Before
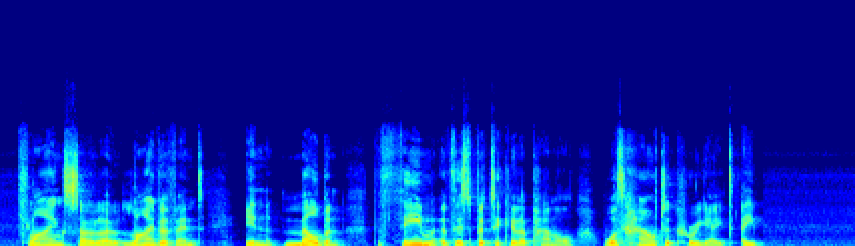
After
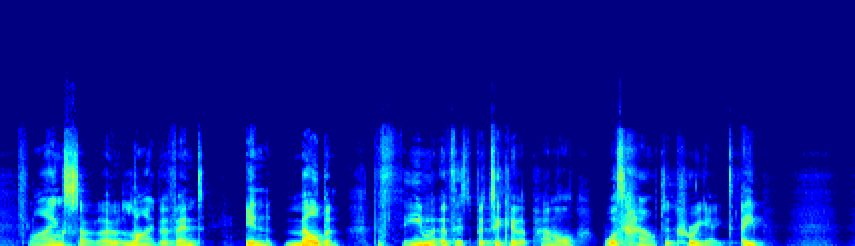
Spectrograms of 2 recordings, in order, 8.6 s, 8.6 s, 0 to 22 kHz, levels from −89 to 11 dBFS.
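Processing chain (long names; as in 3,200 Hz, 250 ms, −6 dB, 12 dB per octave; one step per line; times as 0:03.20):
amplitude tremolo 1.6 Hz, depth 91%
level +2 dB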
